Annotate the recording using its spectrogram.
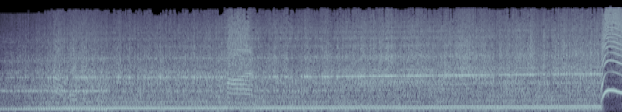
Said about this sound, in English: Okay, I get it. No more Mr. Nice Guy. I put the pedal to the metal.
